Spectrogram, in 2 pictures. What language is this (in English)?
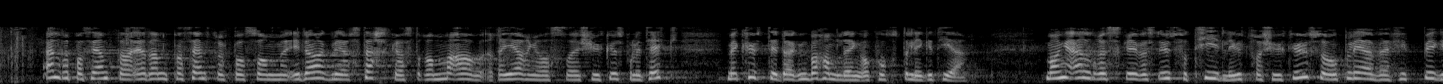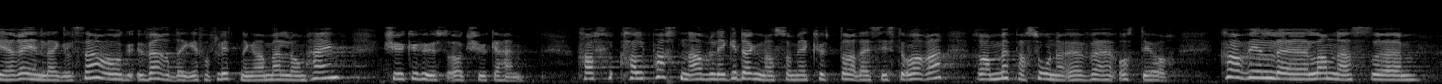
Norwegian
